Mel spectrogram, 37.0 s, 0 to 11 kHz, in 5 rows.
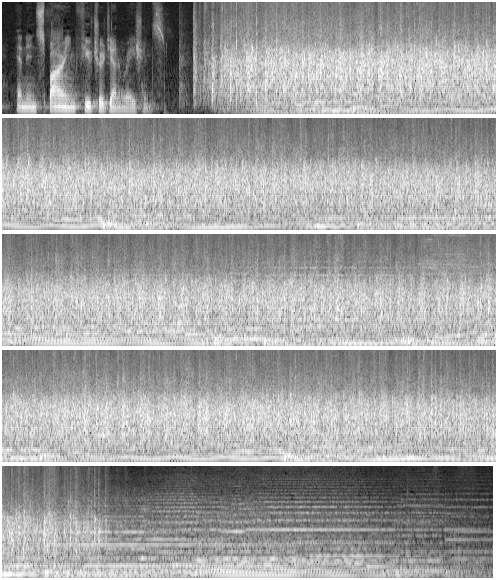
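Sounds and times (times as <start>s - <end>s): audience applauding: 2.7s - 31.8s
instrumental music: 3.5s - 37.0s.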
